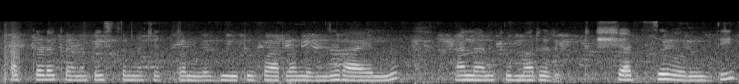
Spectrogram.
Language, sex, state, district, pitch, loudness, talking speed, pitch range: Telugu, female, Andhra Pradesh, Sri Satya Sai, 200 Hz, -16 LUFS, 95 wpm, 195-210 Hz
